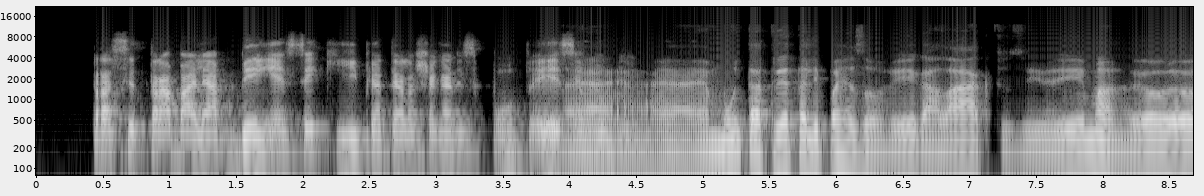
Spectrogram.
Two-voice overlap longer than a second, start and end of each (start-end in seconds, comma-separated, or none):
none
